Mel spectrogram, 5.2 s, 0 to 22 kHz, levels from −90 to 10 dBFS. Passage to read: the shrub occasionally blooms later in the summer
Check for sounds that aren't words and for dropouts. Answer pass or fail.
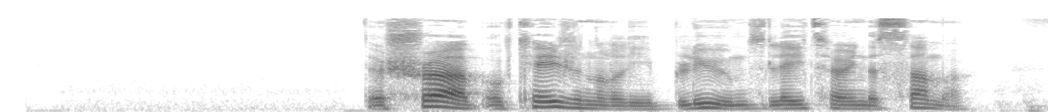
pass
